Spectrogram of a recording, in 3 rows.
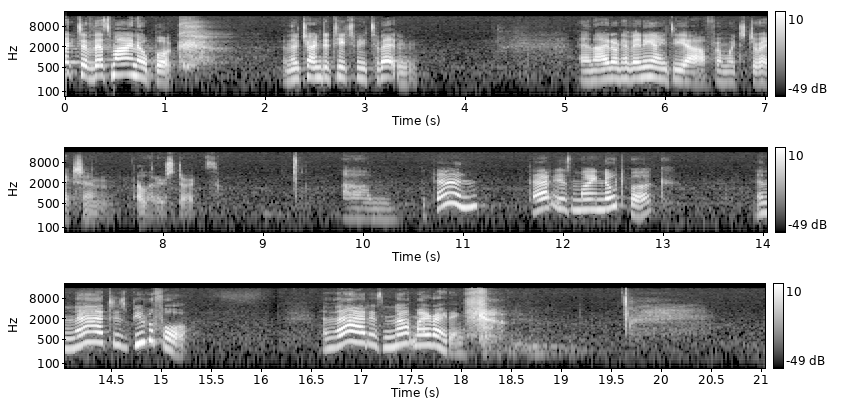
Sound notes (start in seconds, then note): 18.4 all chuckling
